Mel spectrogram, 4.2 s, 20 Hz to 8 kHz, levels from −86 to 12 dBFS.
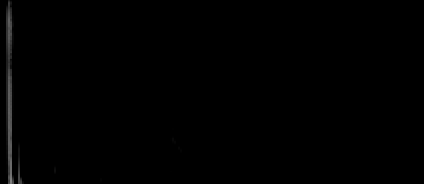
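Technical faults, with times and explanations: Nothing here calls for a fix; the speech eases out in a smooth, editor-style fade from around 1 s to 1.93 s, with no click or hard edge at the end.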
